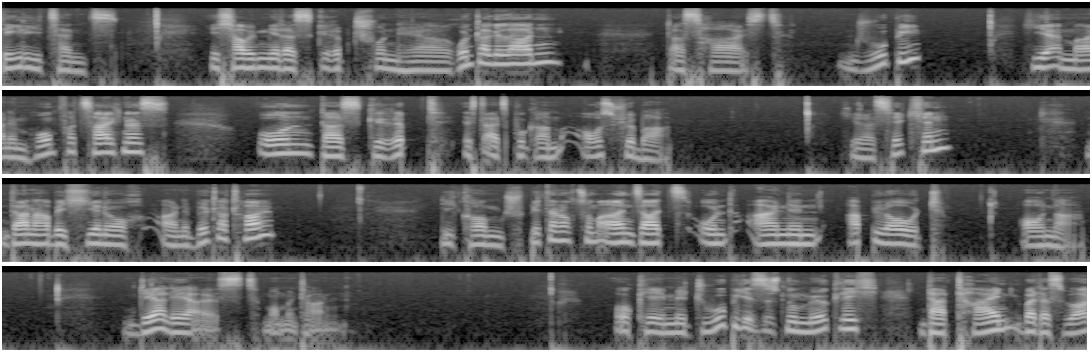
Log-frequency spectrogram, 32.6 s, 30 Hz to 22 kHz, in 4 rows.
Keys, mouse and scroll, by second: 0.1 click, 1.9 click, 4.8 right click, 7.3-8.4 drag, 10.1 click, 15.3 click, 16.0 click, 16.9 click, 20.6 click, 23.1-25.0 drag, 25.7-27.2 drag, 27.8 click, 30.7 click.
